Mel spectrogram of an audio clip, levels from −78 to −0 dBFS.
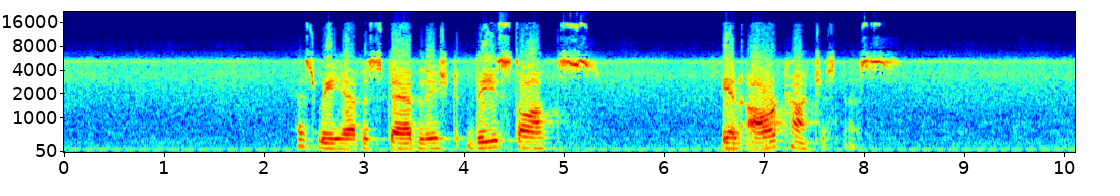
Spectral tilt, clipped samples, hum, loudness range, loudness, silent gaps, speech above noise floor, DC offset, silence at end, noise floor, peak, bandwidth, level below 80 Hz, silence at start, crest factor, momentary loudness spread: -2.5 dB/octave; 0.3%; none; 4 LU; -7 LUFS; none; 21 dB; under 0.1%; 0 s; -29 dBFS; 0 dBFS; over 20 kHz; -42 dBFS; 0 s; 12 dB; 21 LU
